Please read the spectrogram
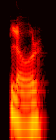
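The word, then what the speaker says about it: Lahore: bar mountain or B Bar yeah you just pronounce like when people say L it's not how it's said it's l lore yeah there's a yeah there's a weird tone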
